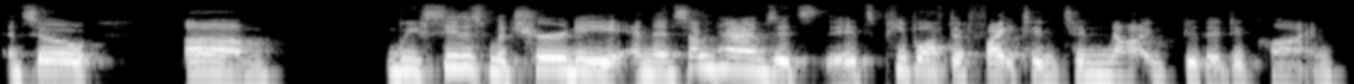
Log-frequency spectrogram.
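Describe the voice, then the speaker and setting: A woman's voice: a little high, normal speed, darkish tone. A woman teaching a university class over a video call. She talks casually and rambles, with lots of fillers and playful asides. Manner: chatty, rambling, many fillers; playful, sings snatches. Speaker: university instructor. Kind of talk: casual online lecture. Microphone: computer mic on video call.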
